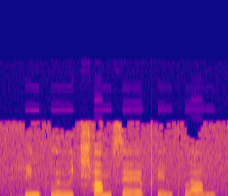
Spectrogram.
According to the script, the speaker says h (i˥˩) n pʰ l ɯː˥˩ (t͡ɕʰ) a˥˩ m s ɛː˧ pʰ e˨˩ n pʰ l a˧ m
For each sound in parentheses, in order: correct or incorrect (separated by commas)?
correct, correct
